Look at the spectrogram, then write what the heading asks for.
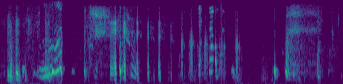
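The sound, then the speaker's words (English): Repeated rough throat-clearing and coughing bursts, fairly loud, coming in irregular clusters with short pauses between them and a few wheezy breaths mixed in. “I guess I'm clearing my throat chakra.”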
